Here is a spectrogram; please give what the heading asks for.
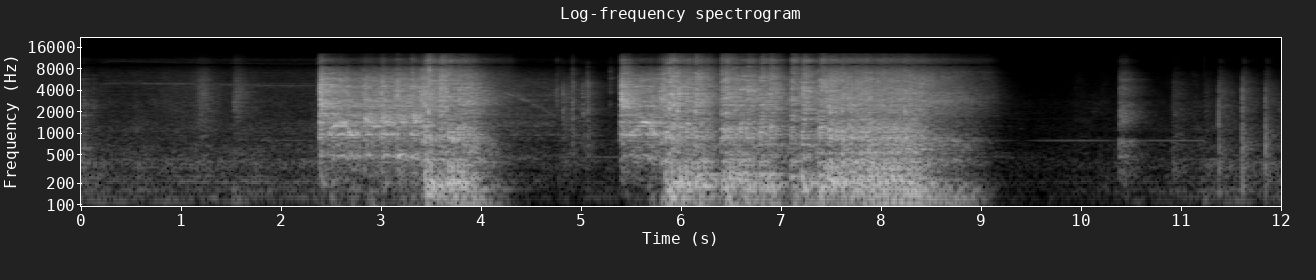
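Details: Chevy LS engine swapped into a 2nd-gen 4Runner, standalone harness, large cam, no belt fitted, started by tricking a relay; cranks, catches, runs rough a couple of seconds and dies, restarts and stalls again; fuel pressure found insufficient to keep it running.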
